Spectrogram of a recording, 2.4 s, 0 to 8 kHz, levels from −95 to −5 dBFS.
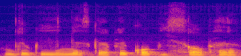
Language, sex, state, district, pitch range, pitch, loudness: Hindi, male, Bihar, Patna, 145-150 Hz, 145 Hz, -18 LUFS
